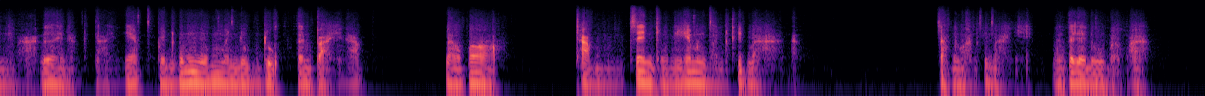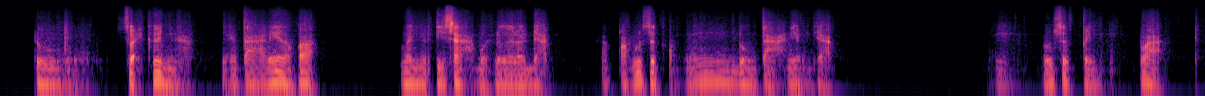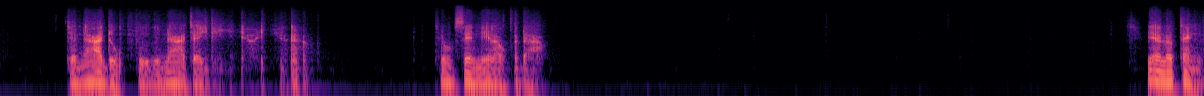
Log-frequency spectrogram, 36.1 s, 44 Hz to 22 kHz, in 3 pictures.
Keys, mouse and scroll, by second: 0.3 click, 1.4 right click, 2.2 right click, 4.7 click, 6.9 right click, 8.0 click, 9.8 right click, 10.7 click, 12.0 click, 14.1 click, 14.8 click, 17.1 click, 19.3 click, 20.9 click, 21.7 click, 22.2 click, 22.7 click, 23.4 click, 24.3 click, 24.6 right click, 26.5 click, 29.1 click, 29.8 click, 30.8 click, 31.5 click, 32.3 click, 33.6-34.4 drag, 35.1 click.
